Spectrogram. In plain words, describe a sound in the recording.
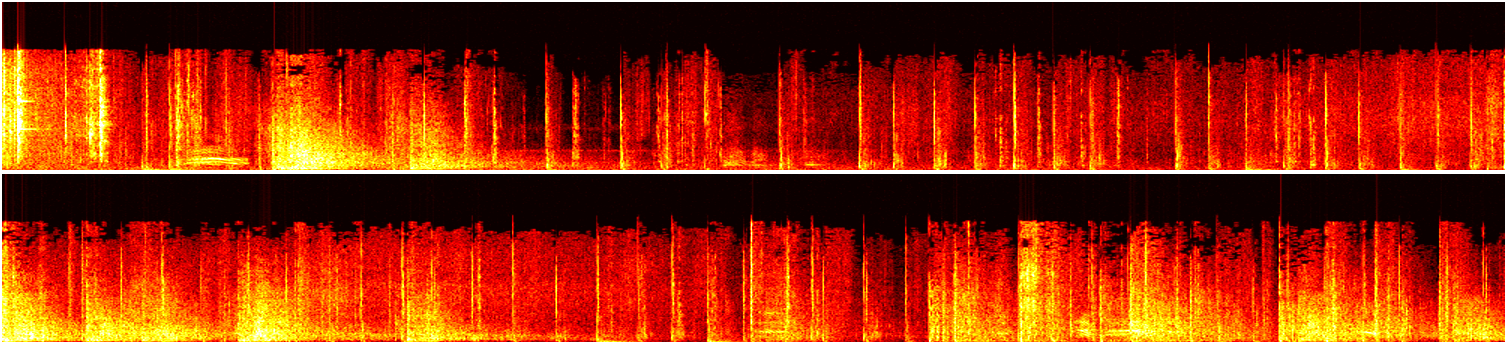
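Footsteps run on a paved street.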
